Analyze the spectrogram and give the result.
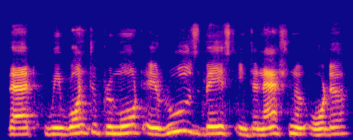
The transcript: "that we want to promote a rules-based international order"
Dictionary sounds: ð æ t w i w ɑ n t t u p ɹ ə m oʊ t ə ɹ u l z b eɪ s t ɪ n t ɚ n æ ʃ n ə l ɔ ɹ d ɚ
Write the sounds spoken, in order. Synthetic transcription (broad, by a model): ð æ t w i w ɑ n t t u p ɹ ə m oʊ t ə ɹ u l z b eɪ s t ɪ n t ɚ n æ ʃ n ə l ɔ ɹ d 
